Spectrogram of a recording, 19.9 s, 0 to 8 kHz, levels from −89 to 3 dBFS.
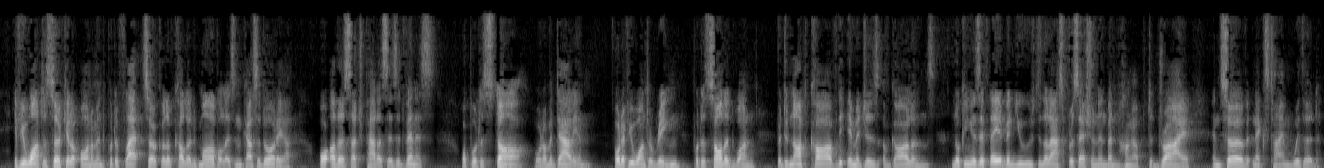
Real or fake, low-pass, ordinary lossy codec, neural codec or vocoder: fake; 7.2 kHz; MP3, 32 kbps; codec, 24 kHz, 0.9 kbps, DualCodec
